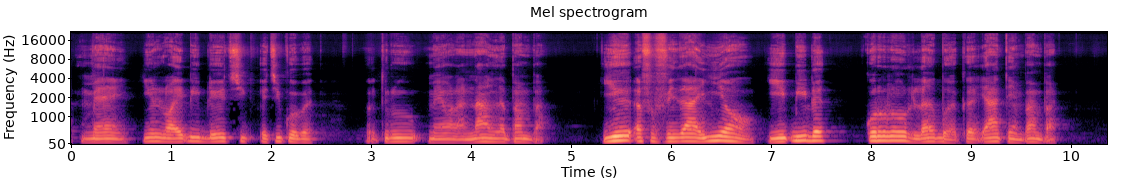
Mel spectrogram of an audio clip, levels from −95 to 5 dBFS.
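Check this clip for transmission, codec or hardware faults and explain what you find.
No transmission, codec or hardware faults.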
